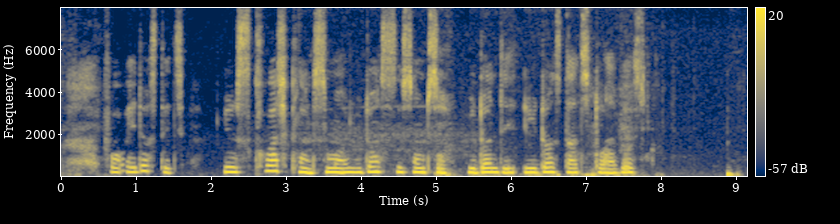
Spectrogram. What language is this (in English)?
Nigerian Pidgin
